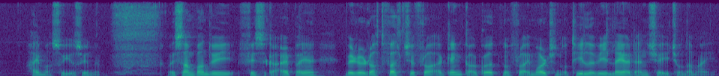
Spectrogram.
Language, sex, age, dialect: Faroese, male, 15-35, Suðurstreymoy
